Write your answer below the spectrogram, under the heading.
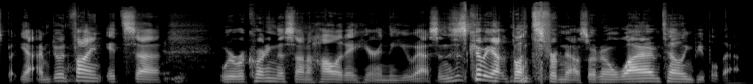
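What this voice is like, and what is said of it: Hoarse voice from a cold. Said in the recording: “I have a little bit of a cold, so I'm sorry if my voice sounds a little hoarse”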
